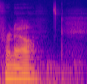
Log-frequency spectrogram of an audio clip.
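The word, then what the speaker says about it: Fresnel: in PBR but it's it's spelled Fresno but the person is French so apparently pronounce it frel so there's a schlick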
